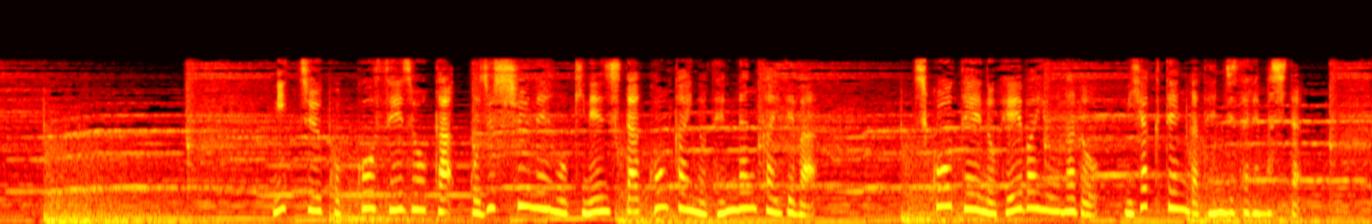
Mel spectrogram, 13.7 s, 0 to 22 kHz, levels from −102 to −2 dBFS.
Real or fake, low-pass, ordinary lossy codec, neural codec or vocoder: fake; 7.2 kHz; none; vocoder, 44.1 kHz, 128 mel bands every 512 samples, BigVGAN v2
